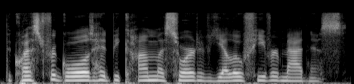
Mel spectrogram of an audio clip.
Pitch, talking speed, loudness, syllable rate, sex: 175 Hz, 205 wpm, -17 LUFS, 5.0 syllables/s, female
